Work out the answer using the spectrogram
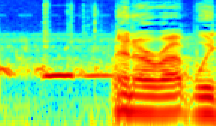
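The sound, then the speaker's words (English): An owl sound effect marks the start of a segment: a brief thin tone, then a couple of loud, rounded hooting calls in quick succession. “the untranslatable owl, signifying mm-hmm. time for some untranslatables.”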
